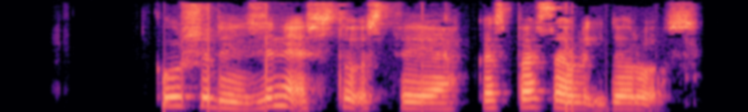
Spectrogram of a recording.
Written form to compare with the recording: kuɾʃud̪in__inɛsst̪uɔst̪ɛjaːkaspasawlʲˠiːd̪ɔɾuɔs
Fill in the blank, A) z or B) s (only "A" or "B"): A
